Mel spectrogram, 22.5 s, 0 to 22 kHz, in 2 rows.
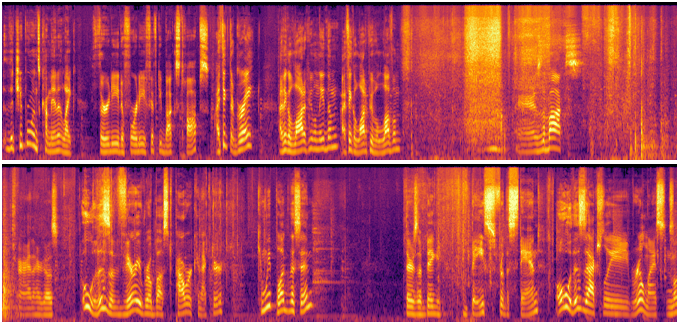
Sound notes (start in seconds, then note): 6.7 box swooshing; 9.6 box dropping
